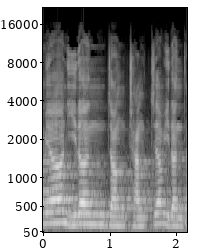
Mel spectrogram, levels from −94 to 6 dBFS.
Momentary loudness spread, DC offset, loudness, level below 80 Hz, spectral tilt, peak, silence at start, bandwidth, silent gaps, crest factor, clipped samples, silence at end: 7 LU; under 0.1%; -15 LUFS; -44 dBFS; -5 dB/octave; 0 dBFS; 0 s; 14 kHz; none; 14 dB; under 0.1%; 0 s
